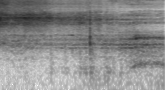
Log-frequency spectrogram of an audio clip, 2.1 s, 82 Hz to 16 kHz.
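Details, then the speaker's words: Volvo surge tank with a cheap knockoff radiator cap, pressure-tested with a garden sprayer and gauge. A thin hiss and a pop as the cap vents at about 8 psi. The OEM Volvo cap is rated 22 psi, and the knockoff is rated at only about half that. "we already start to hear a leak but you can hear it so at about 8 pounds that they're starting to pop open"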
